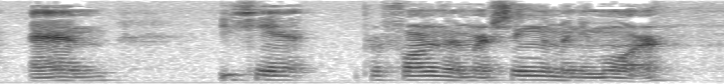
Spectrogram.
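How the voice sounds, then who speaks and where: Speaking at a fairly slow pace, a man with a fairly high voice keeps his intonation fairly even, and the room adds audible echo. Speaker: vlogger and musician. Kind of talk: personal vlog monologue. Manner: halting, many ums.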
